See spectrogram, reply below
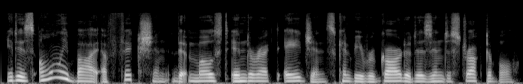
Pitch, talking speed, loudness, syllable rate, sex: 155 Hz, 170 wpm, -17 LUFS, 5.2 syllables/s, female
